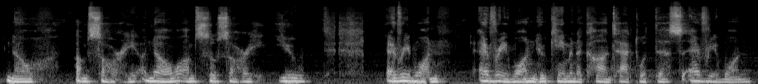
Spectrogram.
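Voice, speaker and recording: Tabletop game: frantic hissing woman on phone, played by a man, raspy whisper. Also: medium pitch, fairly even intonation, measured pace, a little mellow. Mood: pleading, urgent. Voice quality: whispering, hissed.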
